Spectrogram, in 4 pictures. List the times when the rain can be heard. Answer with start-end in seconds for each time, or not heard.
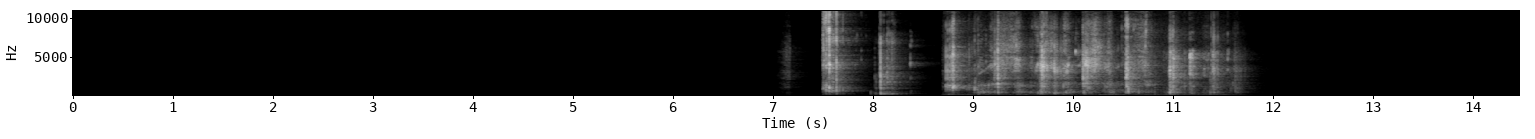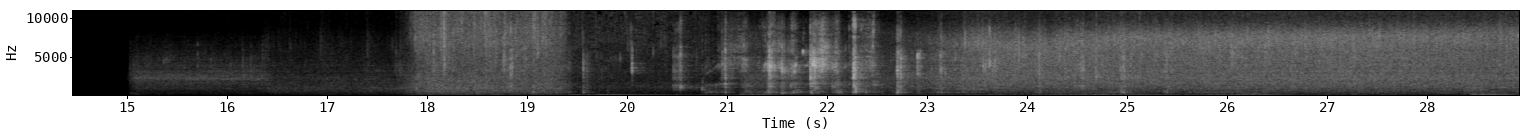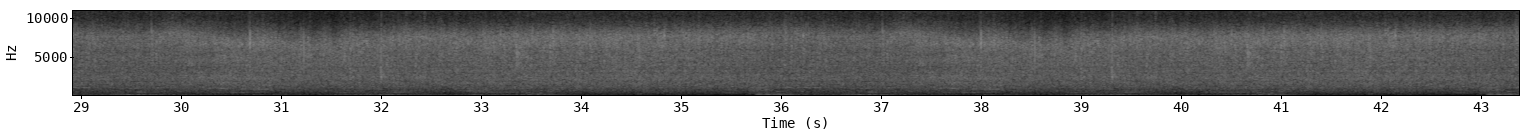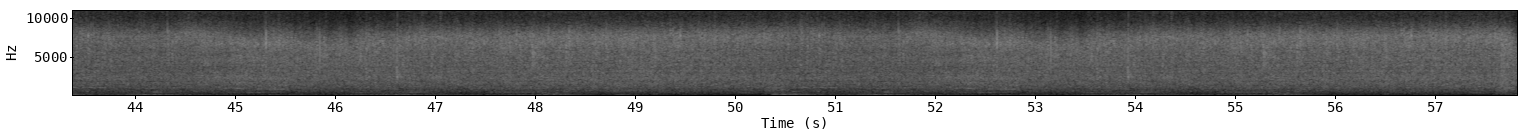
15.0-57.7.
